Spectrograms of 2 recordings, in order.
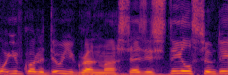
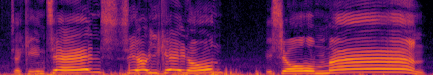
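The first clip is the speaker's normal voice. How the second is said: higher, slow put-on macho drawl on man; mock macho voice; 5 semitones higher, slower than usual. Man in the shower line boasting, slow put-on macho voice. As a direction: boom it like a locker-room boss.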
